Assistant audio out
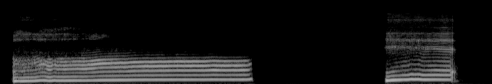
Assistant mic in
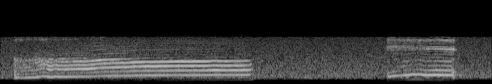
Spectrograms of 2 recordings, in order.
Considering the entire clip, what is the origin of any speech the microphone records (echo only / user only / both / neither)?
echo only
